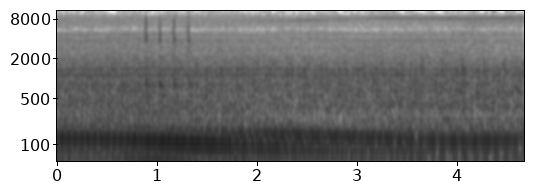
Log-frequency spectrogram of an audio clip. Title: What is that ticking noise ?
